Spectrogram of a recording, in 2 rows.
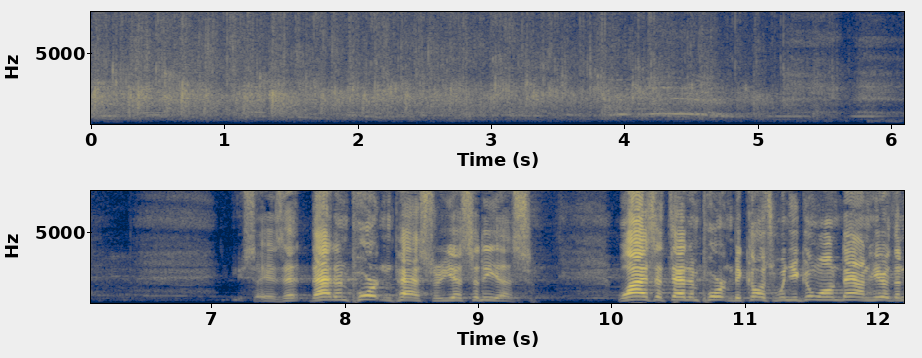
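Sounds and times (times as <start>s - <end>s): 
audience clapping: 0.0s - 5.7s
speech: 7.2s - 12.1s.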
